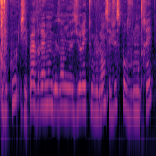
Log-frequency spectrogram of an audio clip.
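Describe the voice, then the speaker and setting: A woman's voice: fairly high pitch, steady tone, fast, background noise. A woman with a slight lisp giving informal, apologetic, step-by-step craft instructions as a tutorial host. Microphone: camera placed close over the work table.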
